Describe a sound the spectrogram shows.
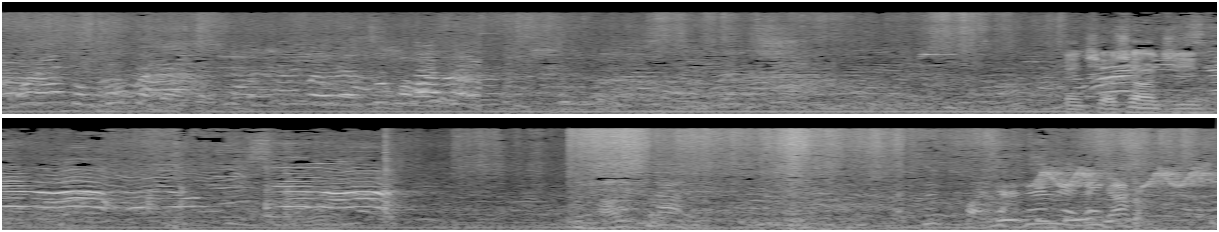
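Women talk and bargain close by.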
